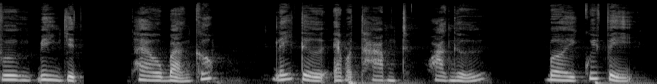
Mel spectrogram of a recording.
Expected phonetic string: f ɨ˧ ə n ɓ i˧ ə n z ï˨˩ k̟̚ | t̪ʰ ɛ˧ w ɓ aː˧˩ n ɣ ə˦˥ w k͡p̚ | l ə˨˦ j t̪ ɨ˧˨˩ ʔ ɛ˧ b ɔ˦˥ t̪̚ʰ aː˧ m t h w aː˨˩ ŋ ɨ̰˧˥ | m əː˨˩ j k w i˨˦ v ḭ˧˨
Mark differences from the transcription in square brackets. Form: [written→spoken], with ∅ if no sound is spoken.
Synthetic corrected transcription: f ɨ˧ ə [n→ŋ] ɓ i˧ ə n z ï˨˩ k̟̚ | t̪ʰ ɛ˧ w ɓ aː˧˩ n ɣ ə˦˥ w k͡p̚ | l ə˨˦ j t̪ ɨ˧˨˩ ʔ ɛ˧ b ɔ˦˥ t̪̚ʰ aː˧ m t h w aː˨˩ ŋ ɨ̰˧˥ | m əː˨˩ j k w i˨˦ v ḭ˧˨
